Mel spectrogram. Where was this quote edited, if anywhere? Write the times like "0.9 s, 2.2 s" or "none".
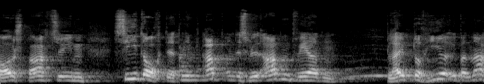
1.8 s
